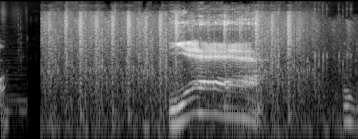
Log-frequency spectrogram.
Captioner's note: grass breaking loudly; redstone firing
